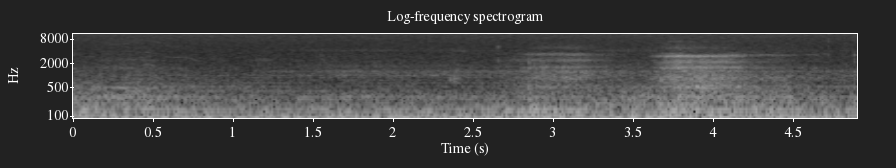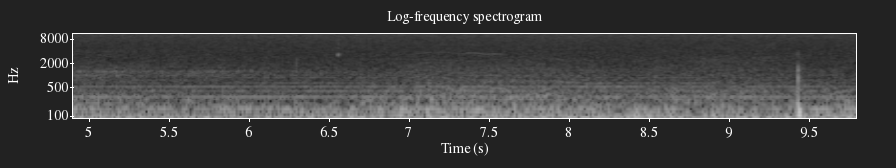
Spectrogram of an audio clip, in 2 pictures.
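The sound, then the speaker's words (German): A single drawn-out human yawn, breathy and airy, lasting a couple of seconds, heard over a steady low hum, played back from a tape recording in an experiment on whether a recorded yawn is as contagious as a seen one. “wissenschaftliches Experiment zur Klärung der Frage, ob ein Gähnen, dem man ganz genau anmerkt, dass es nur ein auf Tonband aufgenommenes, also vom Menschen abgelöstes ist, auch so ansteckend wirkt, wie das Gähnen eines Menschen, den man sieht.”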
